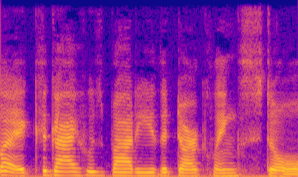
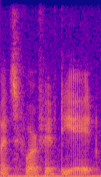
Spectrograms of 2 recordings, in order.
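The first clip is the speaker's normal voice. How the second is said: a whisper, much lower and softer; 12 dB quieter than usual. Real, not acted. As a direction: breathe it out, exhausted. Exhausted late at night.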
